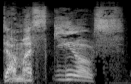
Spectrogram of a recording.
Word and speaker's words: Damaskinos: Damaskinos. Did I say it right? You did, and even with the accent, because they're all speaking a foreign language here, and this...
